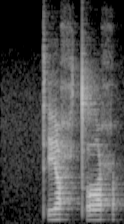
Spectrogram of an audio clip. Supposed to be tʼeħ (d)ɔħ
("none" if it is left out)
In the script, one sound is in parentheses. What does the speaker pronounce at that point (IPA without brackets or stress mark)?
tʼ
